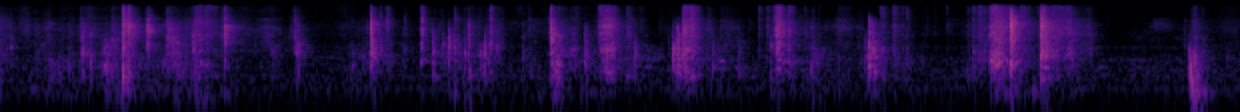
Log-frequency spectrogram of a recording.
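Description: Coloring-book paper being handled and moved by hand, rustling and crinkling in short irregular bursts, loudest about ten seconds in.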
